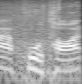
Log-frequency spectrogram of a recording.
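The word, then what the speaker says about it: 葡萄: ชื่อ มงคล ใน ภาษา จีน ที่ อ่าน ว่า ผู่ ท้อ ใน ภาษา จีน แต้ จิ๋ว ซึ่ง มัน มี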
